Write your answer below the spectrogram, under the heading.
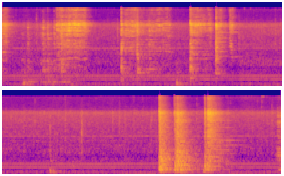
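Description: Metal utensil scraping and clinking against steel cookware as food is tipped from a steel bowl into a steel pan of rice: a run of short scrapes in the first few seconds, then two louder ones near the end.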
